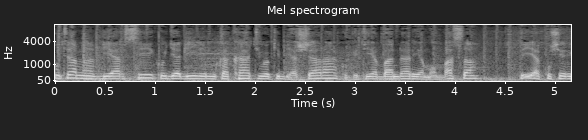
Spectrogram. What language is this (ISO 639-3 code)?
swa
